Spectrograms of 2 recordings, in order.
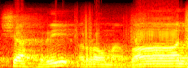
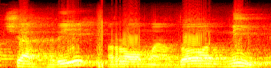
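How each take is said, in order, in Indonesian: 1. Ramadan berakhir pada konsonan, tanpa vokal akhir. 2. Ramadan berakhir dengan suku kata 'ni'. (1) "kalau mau diwakafkan boleh" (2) "Yang salah apa? ... kalau disebut ni itu malah salah"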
